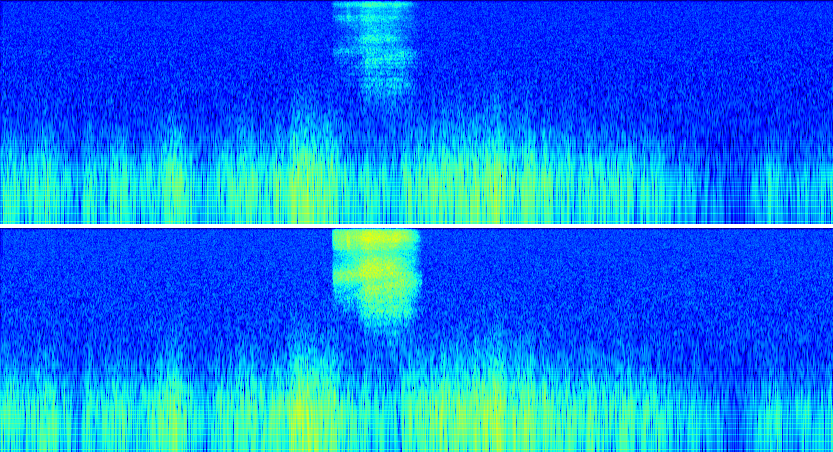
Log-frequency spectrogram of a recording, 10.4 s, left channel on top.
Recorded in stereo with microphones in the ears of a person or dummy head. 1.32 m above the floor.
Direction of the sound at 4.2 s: 50° right (ahead or behind).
